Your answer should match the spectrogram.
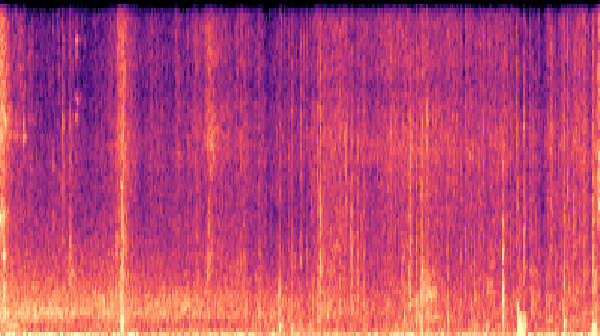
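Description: Rustling and clattering of items being handled and pulled from a dumpster, with irregular small knocks over a steady low hum.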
